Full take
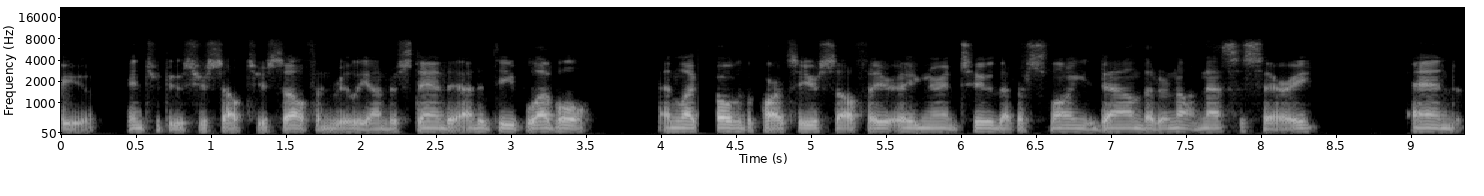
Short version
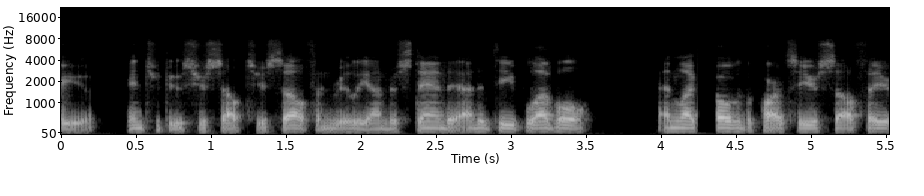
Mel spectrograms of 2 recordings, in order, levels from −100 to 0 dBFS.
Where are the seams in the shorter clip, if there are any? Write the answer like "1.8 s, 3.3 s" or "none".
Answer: none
